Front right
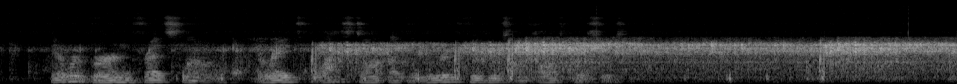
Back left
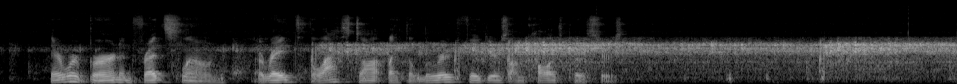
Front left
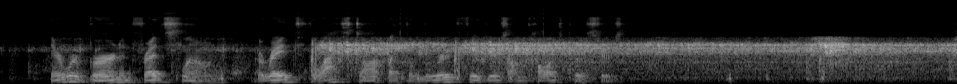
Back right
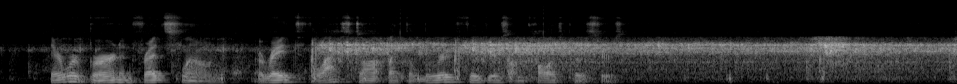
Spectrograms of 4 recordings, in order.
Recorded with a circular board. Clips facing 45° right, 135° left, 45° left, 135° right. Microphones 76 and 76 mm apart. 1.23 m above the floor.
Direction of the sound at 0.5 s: 140° left.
